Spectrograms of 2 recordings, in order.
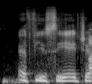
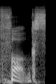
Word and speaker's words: Fuchs: Fuchs, not Fox.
